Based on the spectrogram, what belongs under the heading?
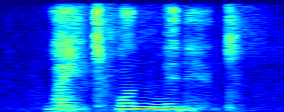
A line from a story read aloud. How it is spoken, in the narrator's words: said Margaret, whispering always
